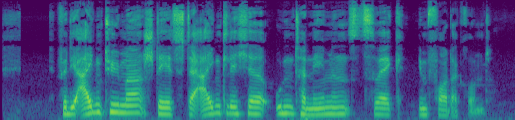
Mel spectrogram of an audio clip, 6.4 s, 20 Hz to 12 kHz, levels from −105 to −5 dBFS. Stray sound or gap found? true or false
false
